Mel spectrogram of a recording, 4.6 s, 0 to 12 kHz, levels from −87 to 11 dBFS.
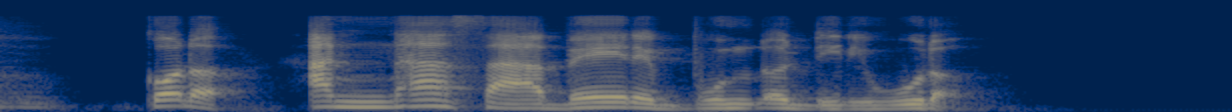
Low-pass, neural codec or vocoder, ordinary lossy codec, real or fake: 7.2 kHz; codec, 16 kHz, about 1 kbps, DyCAST, with the encoder's durations; MP3, 96 kbps; fake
